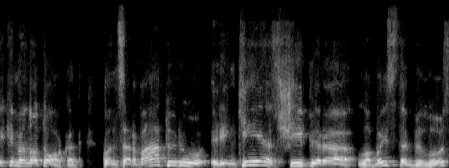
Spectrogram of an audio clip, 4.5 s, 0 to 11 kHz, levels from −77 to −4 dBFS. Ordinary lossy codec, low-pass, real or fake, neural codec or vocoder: Opus, 16 kbps; 9.9 kHz; real; none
